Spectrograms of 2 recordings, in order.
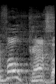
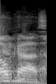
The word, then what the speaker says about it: Walcacer: porque eu quase sempre cometo erro, né, na pronúncia. É Valcácer. Valcácer, né?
